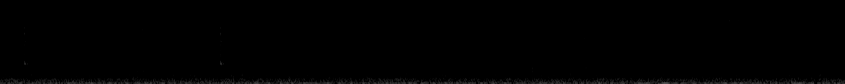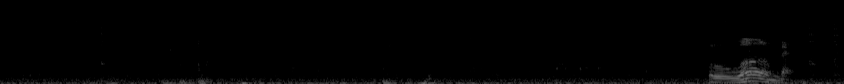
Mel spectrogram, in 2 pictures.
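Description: Faint, scattered clicks of a computer mouse and keyboard at irregular intervals, over a low room hum. A man's voice starts just before the end.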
